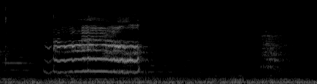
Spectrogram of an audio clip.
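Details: Munchkin cat indoors, complaining during its fortnightly nail trimming: one drawn-out, nasal harmonic meow lasting nearly a second, steady in pitch with a slight wobble, followed by a faint short sound and quiet room hum.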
